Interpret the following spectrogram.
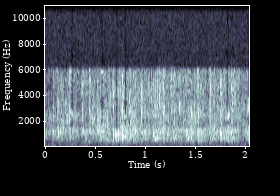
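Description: Faint applause from an audience: a steady crackle of many hands clapping.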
